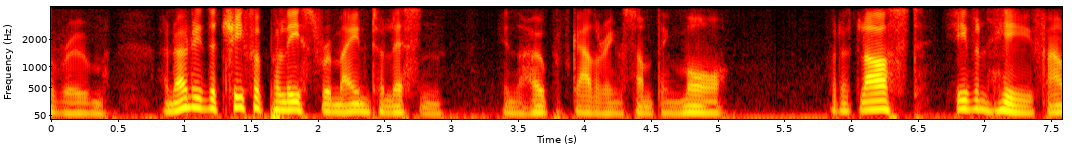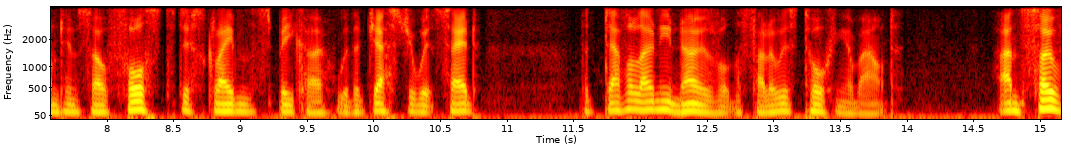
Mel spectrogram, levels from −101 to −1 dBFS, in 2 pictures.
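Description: No technical faults can be heard in this audio.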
